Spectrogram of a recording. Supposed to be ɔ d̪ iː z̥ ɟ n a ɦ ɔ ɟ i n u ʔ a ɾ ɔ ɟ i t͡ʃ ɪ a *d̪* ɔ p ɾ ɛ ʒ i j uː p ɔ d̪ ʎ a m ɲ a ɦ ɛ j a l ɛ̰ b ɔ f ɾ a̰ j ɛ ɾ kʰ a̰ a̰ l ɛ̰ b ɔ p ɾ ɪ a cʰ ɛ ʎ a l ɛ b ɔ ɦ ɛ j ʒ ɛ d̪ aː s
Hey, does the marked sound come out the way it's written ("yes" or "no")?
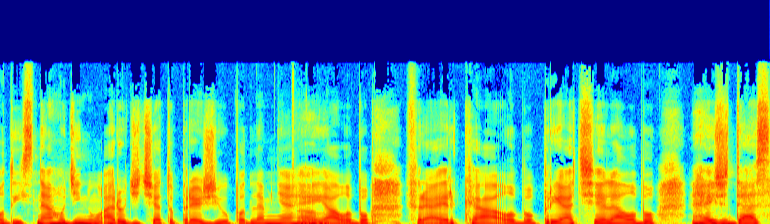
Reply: no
